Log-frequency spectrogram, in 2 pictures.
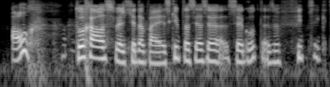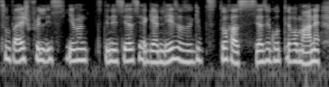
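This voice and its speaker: Noticeable background noise sits behind a woman whose fairly even intonation comes through in a dry, close recording with no echo. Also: medium pitch for a woman, moderate pace. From Lower Austria, Wachau (Krems). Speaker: senior police officer. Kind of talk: radio interview.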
